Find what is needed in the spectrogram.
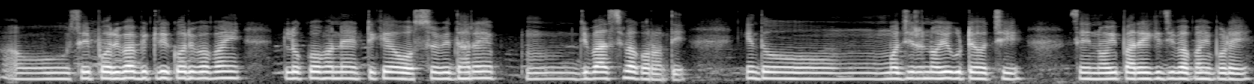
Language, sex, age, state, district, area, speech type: Odia, female, 18-30, Odisha, Balasore, rural, spontaneous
